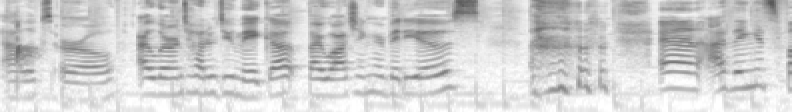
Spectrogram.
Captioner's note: laughs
